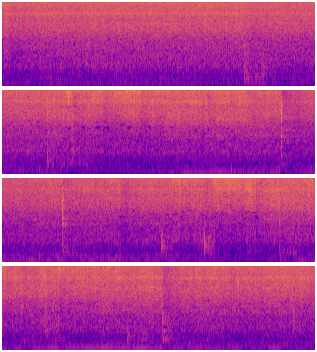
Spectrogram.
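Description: Yellow noodles and beef sizzling in a hot wok while a wooden spatula stirs and tosses them, with occasional knocks and scrapes of the spatula against the pan.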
